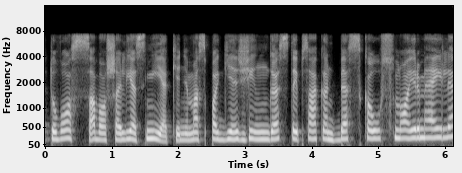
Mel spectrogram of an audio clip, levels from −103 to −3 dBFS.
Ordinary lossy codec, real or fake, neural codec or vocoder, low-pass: MP3, 96 kbps; fake; codec, 16 kHz, 4 kbps, X-Codec, HuBERT features, trained on LibriSpeech; 7.2 kHz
